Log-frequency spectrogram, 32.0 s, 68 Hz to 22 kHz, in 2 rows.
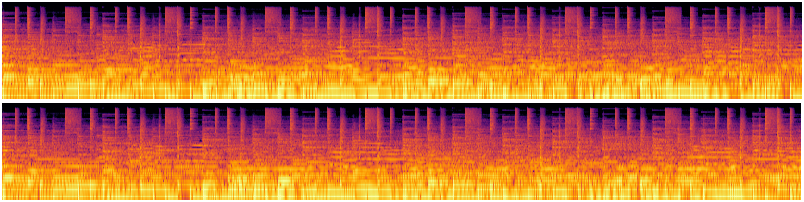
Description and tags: Short loops 14 03 2015 1
made in ableton live 9 lite - despite many crashes of ableton live 9 lite
;the program does not seem to work very well on my pc - luckily the program has
built in recovery for my midi projects after crashes occur.
- vst plugins : Balthor, Sympho, Alchemy, ToyOrgan, Sonatina Flute- Many are free VST Instruments from vstplanet !
bye
gameloop game music loop games organ piano sound melody tune synth ingame happy bells
music, piano, gameloop, tune, synth, games, melody, ingame, organ, game, happy, bells, sound, loop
